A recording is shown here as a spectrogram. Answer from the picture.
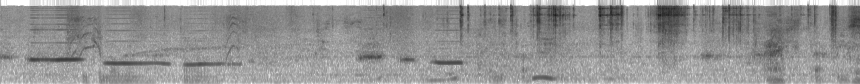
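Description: Whistling of a short tune: two brief falling phrases of three notes each, the first near the start and the second about three seconds in. A few light high clinks follow near the end.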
